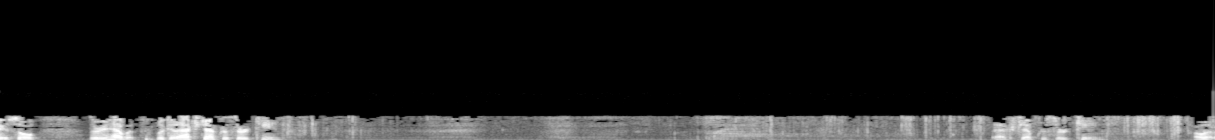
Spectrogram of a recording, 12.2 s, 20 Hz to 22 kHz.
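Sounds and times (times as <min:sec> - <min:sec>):
speech: 0:00.0 - 0:03.0, 0:10.0 - 0:11.2, 0:12.0 - 0:12.1
low steady hum: 0:00.0 - 0:12.1
person sniffing: 0:07.0 - 0:09.2.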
